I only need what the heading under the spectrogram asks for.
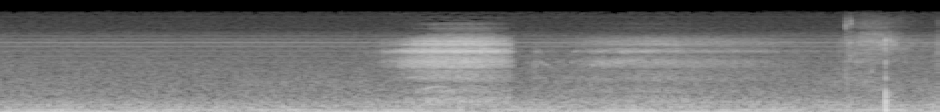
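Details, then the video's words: A blue French Bulldog snores loudly: one hissing, wheezy snort lasting under a second, then a softer breathy tail and a sharp click, over a steady low hum. "หมากรนลั่นสะท้านบ้าน/French Blue Dog Snores Loud"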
